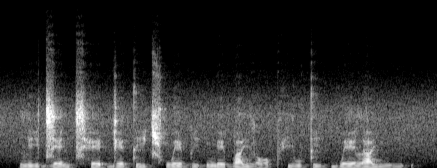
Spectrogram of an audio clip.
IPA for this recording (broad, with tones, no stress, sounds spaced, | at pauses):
l i˦ d͡z e˥˧ n t͡sʰ e˦ ʔ ɡ e˥˧ t̪ i˥˧ t͡ɕʰ w e˦ p i˦ ʔ ŋ e˧ b a˥˧ j l ɔ˨˩ pʰ j u˦ t̪ i˦ p̚ b w e˦ l a˥˧ j ŋ i˦ ʔ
